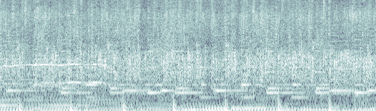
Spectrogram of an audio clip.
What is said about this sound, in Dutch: Oh, applaus is klaar. Het is ineens klaar ook, hè?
